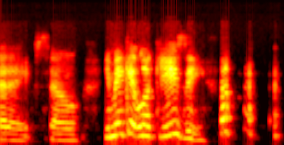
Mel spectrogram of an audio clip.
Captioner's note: laughter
